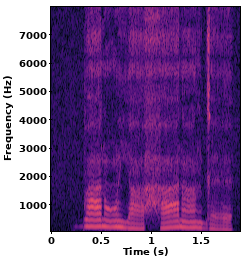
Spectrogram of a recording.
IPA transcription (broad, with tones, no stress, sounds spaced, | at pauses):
b a˦ ɾ ɔ̃˧ j a˨ h a˨˦ ɾ ã˧ ɡ ɛ˨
